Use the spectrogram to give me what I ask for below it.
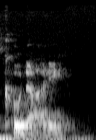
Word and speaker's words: Kodály: but Kodaly, is that how you pronounce it? – It's a Hungarian word, so... – Excellent. – So it's Kodály.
